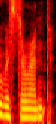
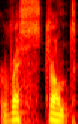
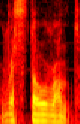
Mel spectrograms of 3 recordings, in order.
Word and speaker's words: restaurant: By the time I arrived at the restaurant, everyone else had finished eating. Good. Y decimos restaurant con dos sílabas, no restaurant, ¿ok?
